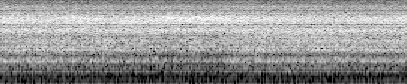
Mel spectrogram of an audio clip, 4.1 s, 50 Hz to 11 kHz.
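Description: Steady hiss of liquid oxygen venting from the Falcon 9's transporter erector lines on the launch pad, as the lines are cleared before launch.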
